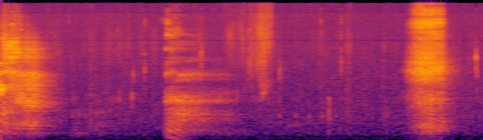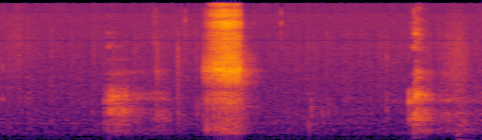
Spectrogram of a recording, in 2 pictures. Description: Request. I induce sneeze and blow my nose not honking. Richiesta: Mi provoco gli starnuti e dopo mi soffio il naso non rumorosamente.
